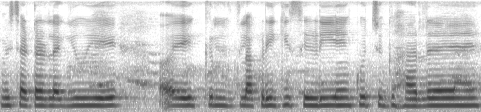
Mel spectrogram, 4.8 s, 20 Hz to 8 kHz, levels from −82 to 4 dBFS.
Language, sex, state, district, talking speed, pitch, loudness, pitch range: Hindi, female, Jharkhand, Sahebganj, 200 wpm, 200 Hz, -18 LUFS, 195-205 Hz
